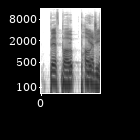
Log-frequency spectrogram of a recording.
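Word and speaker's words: Poggi: Oh, see, but the problem is I know this is a coach and you pronounce his name wrong, by the way. – Oh, nuh-uh. – Biff Poggy. – Yeah, Biff. Poggy.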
